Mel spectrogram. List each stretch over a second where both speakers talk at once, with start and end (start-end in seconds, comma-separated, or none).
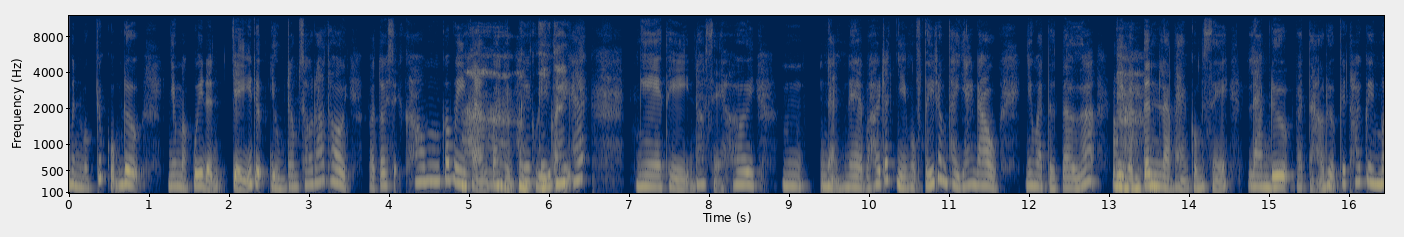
4.9-6.3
